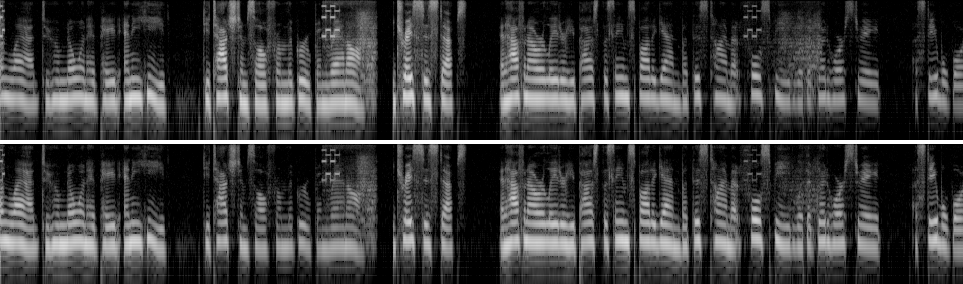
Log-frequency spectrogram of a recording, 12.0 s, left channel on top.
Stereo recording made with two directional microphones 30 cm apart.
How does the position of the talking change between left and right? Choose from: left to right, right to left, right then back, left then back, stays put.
left then back.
